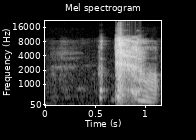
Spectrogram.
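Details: Sneeze deliberately induced during a sneezing challenge: a brief intake of breath, then one sharp, explosive sneeze with a breathy release.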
